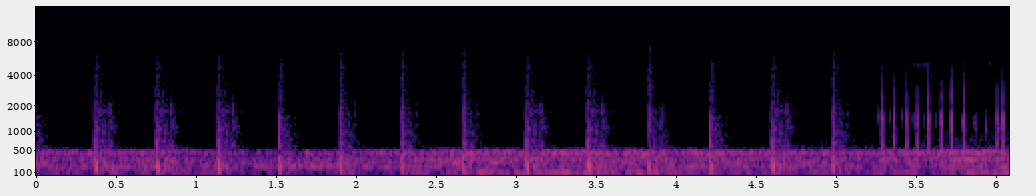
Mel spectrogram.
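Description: Footsteps tap steadily.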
